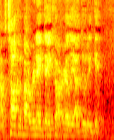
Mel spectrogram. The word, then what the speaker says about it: Descartes: to have now I was talking about Rene Descartes really I'll do it again Rene Descartes the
